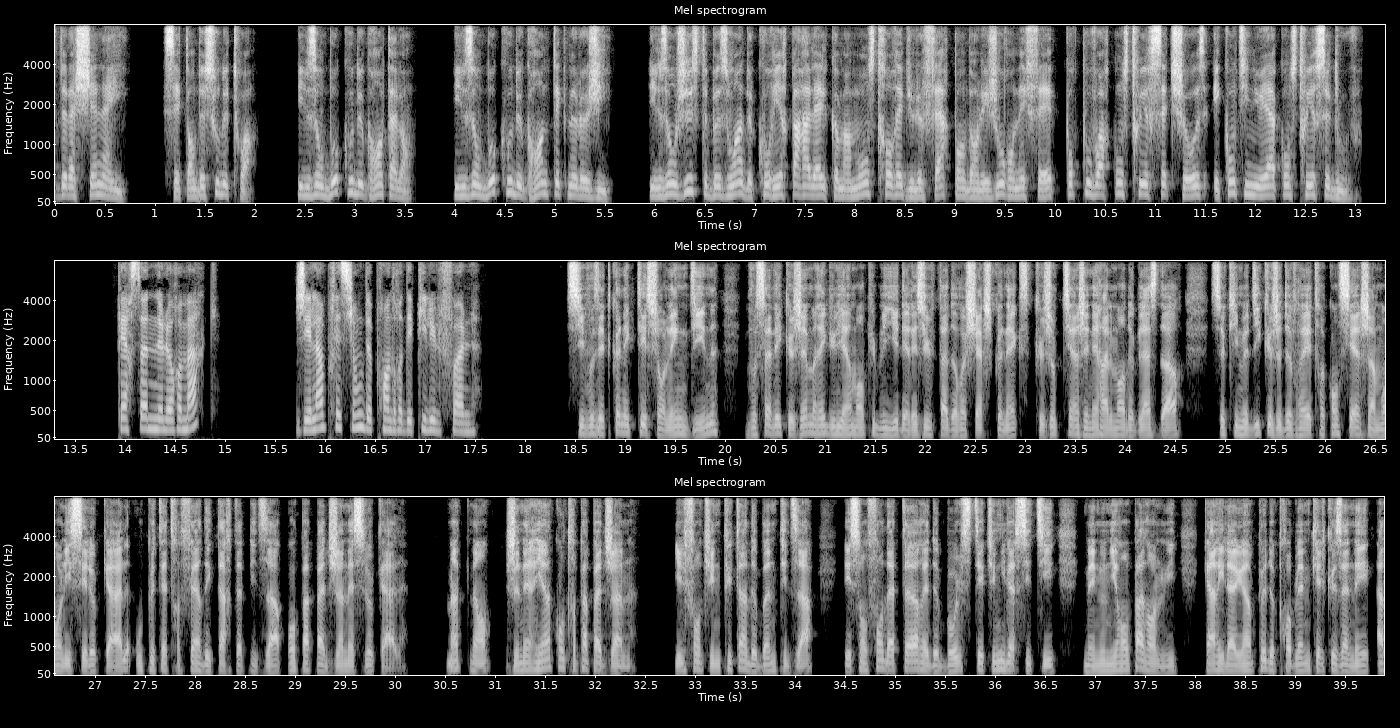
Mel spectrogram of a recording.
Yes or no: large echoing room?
no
